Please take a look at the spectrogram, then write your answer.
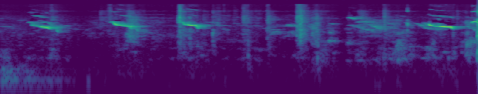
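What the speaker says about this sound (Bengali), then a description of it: "মুরগির ফার্ম" Chickens on a farm cluck and call in short bursts, fairly close and spaced over a few seconds, with a low rumble at the very start.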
